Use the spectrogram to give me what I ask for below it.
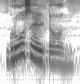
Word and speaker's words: Großeltern: Großeltern, Groß. Three syllables, stress is on groß.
